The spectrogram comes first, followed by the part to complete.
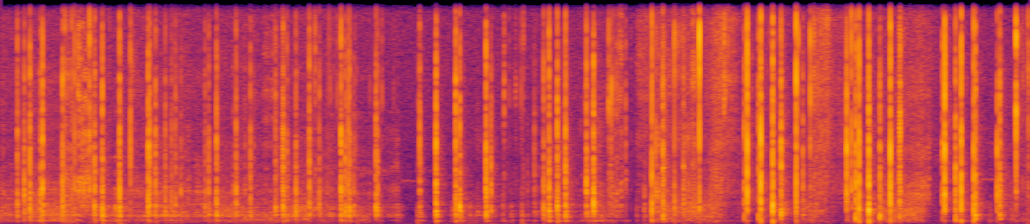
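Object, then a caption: Small cardboard box. Long red nails tap rapidly on top of a small, hollow blue Twinings cardboard tea box. The sound is a dense flurry of short, dry, hollow clicks and thumps, with a low body and a bright edge. The tapping thins into separate sharp ticks midway, then returns in quick bursts.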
